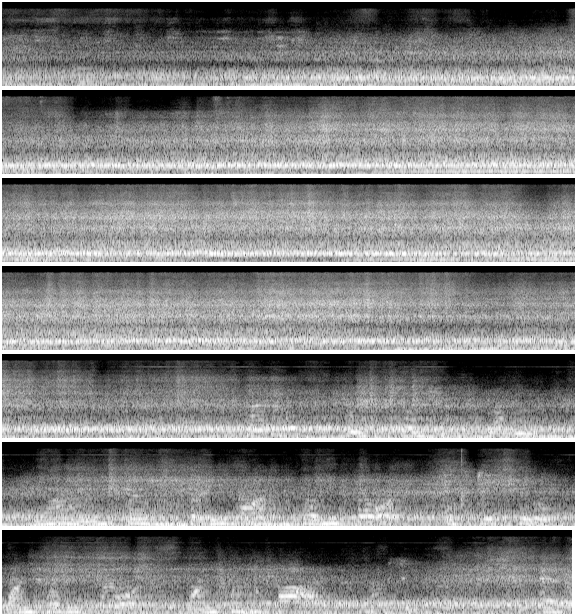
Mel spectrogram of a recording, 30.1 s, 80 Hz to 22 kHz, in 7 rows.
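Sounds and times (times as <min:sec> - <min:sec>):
trolley wheels rumbling on rails: 0:00.0 - 0:30.0
low steady hum: 0:06.5 - 0:16.6.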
